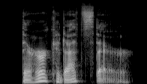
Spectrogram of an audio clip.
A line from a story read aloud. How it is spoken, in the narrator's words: he says, faintly shaken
